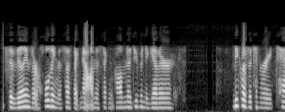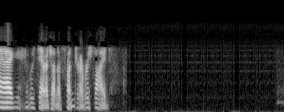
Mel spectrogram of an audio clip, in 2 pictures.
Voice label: Mesa Simulcast, MESA PD, scanner audio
